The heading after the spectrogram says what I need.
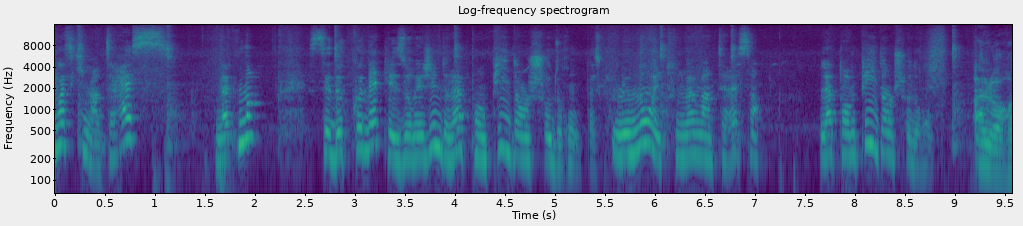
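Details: Adult speaker; typical speech.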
